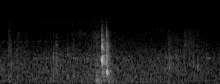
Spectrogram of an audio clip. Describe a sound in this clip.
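A wooden panel knocks as it is swung open.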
